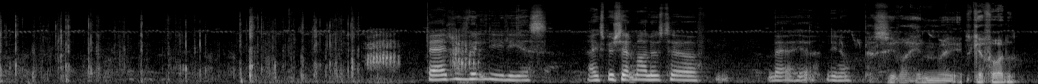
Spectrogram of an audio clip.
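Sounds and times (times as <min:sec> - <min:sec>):
horse hooves clip-clopping at a walking pace: 0:00.0 - 0:04.2
speech: 0:04.3 - 0:10.2.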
